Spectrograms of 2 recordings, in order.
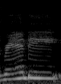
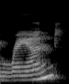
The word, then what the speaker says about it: Randi: It's funny because a lot of people will call me Rand Uh because huh.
